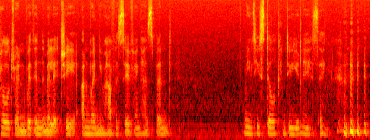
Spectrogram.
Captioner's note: laughs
